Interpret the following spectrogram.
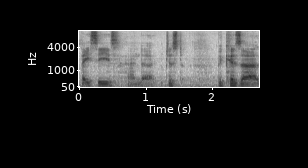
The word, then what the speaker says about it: bases: decize bases it looks like bases but it's pronounced bases and uh just because uh this chapter and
